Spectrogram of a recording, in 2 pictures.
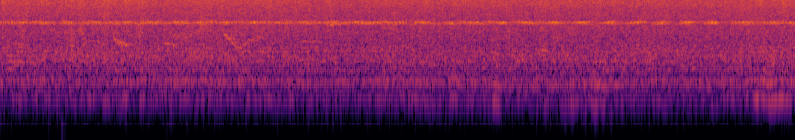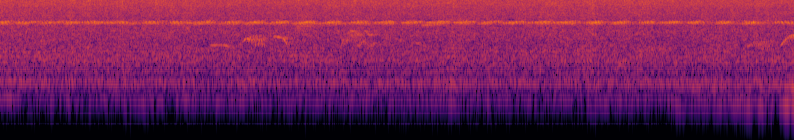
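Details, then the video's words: Continuous hum of many bees, a thick even drone without breaks, with a few soft bird notes rising above it now and then. "bees therapy relaxing natural buzzing sound"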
